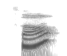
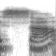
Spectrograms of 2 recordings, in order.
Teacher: So you didn't say sa, which is a S sound. You said tha, which is when your tongue touches the top of your teeth gently, okay? Slight air comes out.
